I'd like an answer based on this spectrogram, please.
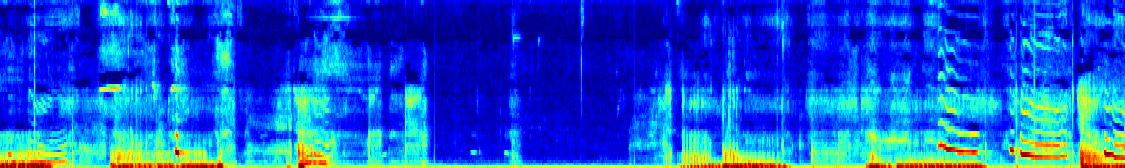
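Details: Dachshund alternating bursts of low, rough growling with thin falling whimpers, a quiet pause of a few seconds in the middle, then more growls and a run of quick high yips.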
